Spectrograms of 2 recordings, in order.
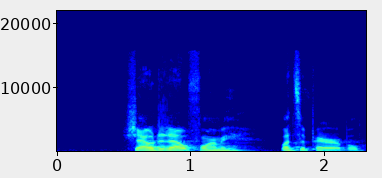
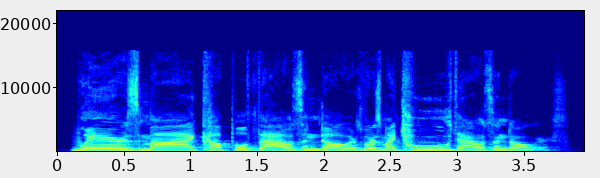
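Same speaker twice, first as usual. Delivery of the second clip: angry demand; 5 semitones higher, 6 dB louder than usual. Acted. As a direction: shake him down for the cash, loudly. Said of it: "he demanded the payment instantly".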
